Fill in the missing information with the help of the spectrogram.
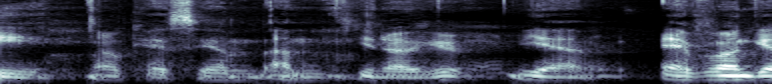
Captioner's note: speaks faintly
